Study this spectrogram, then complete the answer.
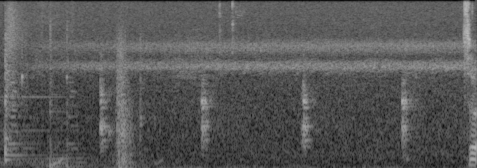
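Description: Swords clash with sharp metallic clinks.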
